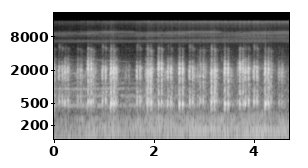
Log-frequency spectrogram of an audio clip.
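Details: Large frogs at night giving quick, raspy croaks in uneven bursts, overlapping calls blending into a rattling chorus over a soft hiss.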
